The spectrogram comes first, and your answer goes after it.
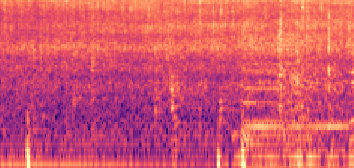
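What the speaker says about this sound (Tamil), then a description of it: "கத்திரிக்காய் கொஞ்சம் வதங்கினதுக்கப்புறமா மஷ்ரூம் சேர்த்துக்கணும், இது வதங்கட்டும்." Eggplant sautés in a pan for mushroom pilau rice, an even hiss of frying oil with a few sharp taps and stirring knocks, then a louder burst of sizzling in the final second.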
